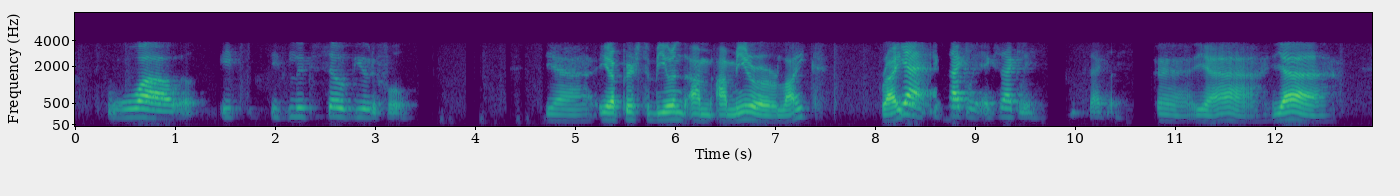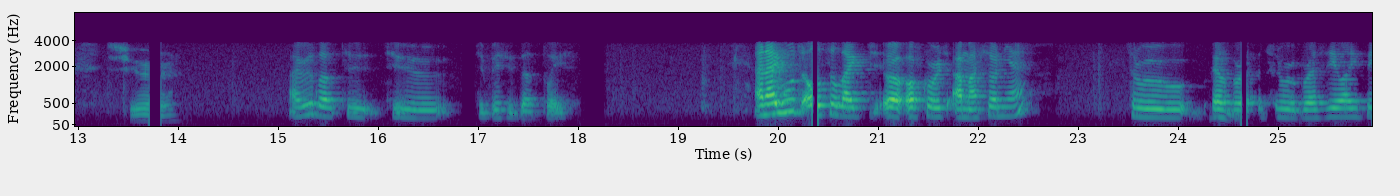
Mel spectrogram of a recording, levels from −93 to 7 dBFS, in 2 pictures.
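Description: From 1.03 to 4.4 s the background is gated by the echo canceller. While the loudspeaker plays, the canceller clamps the microphone, so the room tone falls by about 40 dB in short dips totalling roughly a second and a half, then returns when it releases. On a waveform the low noise floor between phrases collapses to a flat line. On a spectrogram the faint broadband haze blanks out in vertical strips, band-limited like the rest of this telephone-line audio.

At 1.75 to 1.79 s a very faint echo leak surfaces: a copy of earlier sound arriving 259 ms late and far below the speech, likely what the loudspeaker side's canceller failed to remove from its microphone pickup. It is too weak to stand out on the waveform. On a spectrogram it is a thin, smeared ghost of earlier harmonic traces.

Between 8.55 and 10.57 s the speech is suppressed in double talk, likely because both ends spoke at once and the canceller, unable to tell its own talker from the loudspeaker echo, ducked everything. 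The voice drops deeply in pieces adding up to about half a second. The waveform envelope shows sudden notches. On a spectrogram the harmonics thin out or vanish, highs first. Inside this stretch, from 9.05 to 9.17 s, the background is gated again for about a tenth of a second.

From 13.71 to 13.83 s comes packet loss filled with silence: 120 ms of dead air with hard edges, which fits 30 ms packets. The waveform drops abruptly to silence, and the spectrogram shows a sharp empty column with hard vertical edges.

From 15.58 s to the end the background is gated repeatedly, about two seconds in all. Within that, speech suppressed in double talk cuts in briefly at 16.52 to 16.6 s. A 60 ms silent gap follows at 20.34 to 20.40 s. Double-talk suppression returns from 24.24 to 25.27 s, about 0.3 s of deep drops, and another 60 ms silent hole falls inside it at 24.63 to 24.69 s.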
